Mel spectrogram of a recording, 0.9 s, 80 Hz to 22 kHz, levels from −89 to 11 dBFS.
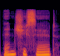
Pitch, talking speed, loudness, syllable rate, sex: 175 Hz, 200 wpm, -19 LUFS, 3.9 syllables/s, female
